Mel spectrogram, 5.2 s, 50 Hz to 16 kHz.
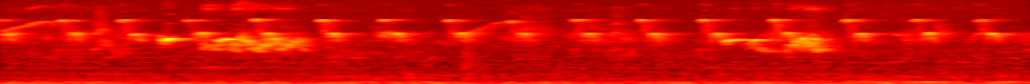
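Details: Red-whiskered bulbul acting as a trapping decoy, 16 October 2016. Two louder bursts of jumbled, bubbling warble stand out against a rapid, even series of sharp high ticks.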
